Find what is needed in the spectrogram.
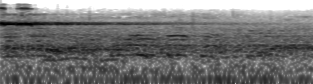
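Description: The end of a referee's pea whistle, a shrill warbling blast that cuts off a moment in, signalling a stop in the wrestling. After it, the murmur of a large hall with scattered distant voices.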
